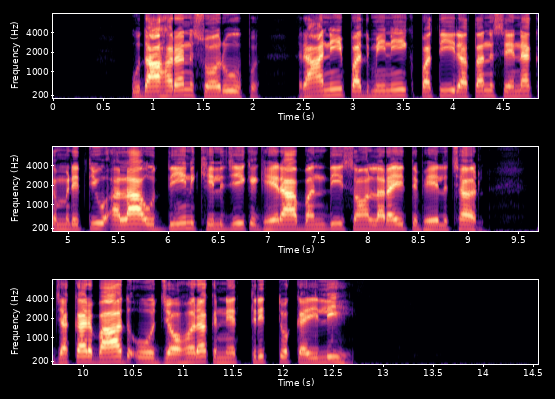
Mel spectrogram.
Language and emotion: Maithili, neutral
